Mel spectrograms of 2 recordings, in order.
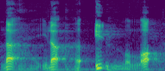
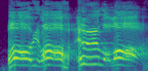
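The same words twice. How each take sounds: First: The phrase is said restrained, with force held in. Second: The phrase is shouted loudly and with strain. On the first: The speaker calls it right. "Dikuatkan, ya, disentakkan ke dalam" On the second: The speaker calls it wrong. "seperti orang teriak-teriak ya"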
